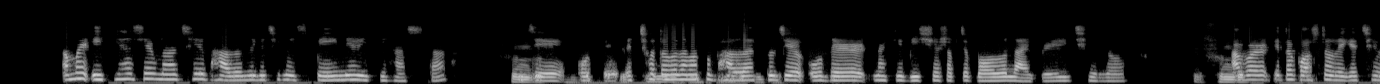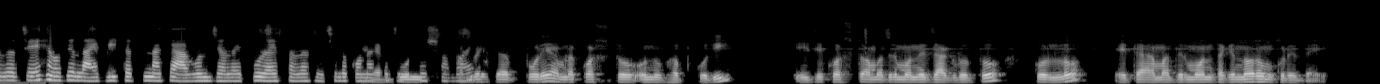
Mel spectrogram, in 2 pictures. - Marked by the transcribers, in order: static; distorted speech; unintelligible speech; scoff; other background noise; tapping
- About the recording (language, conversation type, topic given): Bengali, unstructured, আপনি কোন ধরনের বই পড়তে সবচেয়ে বেশি পছন্দ করেন?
